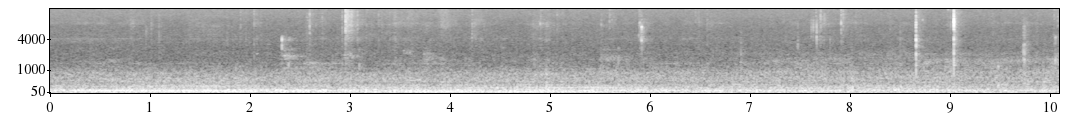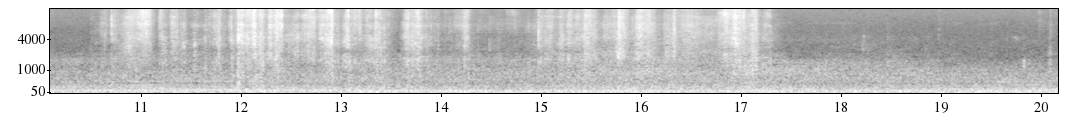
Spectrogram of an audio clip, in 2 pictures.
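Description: A person chewing a mouthful of McRib pork sandwich close to the microphone, with a dense run of wet clicks and crackle from about halfway in that lasts several seconds. A low steady hum sits under the first few seconds.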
